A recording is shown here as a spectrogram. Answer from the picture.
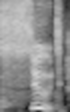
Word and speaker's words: suit: Fabrice, I'm wearing a suit. Repeat after me. A lot of students confuse this pronunciation. Suit. Oot. Don't look at the spelling. Listen to me. Close your eyes. Oot. Suit. Excellent job, everyone.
